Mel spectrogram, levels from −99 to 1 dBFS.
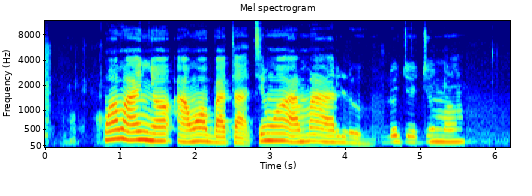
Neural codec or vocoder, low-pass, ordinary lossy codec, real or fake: none; none; none; real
